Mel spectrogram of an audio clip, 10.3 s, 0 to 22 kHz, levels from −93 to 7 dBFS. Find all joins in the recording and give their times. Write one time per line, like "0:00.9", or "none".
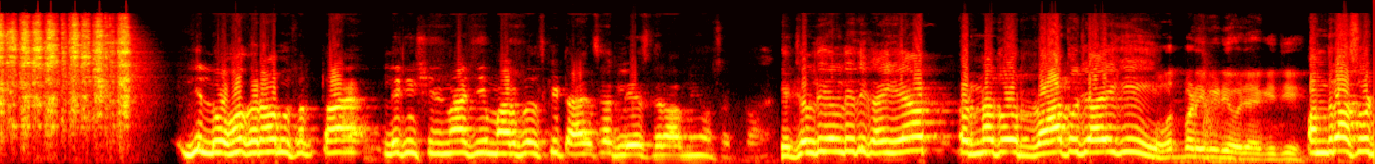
none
